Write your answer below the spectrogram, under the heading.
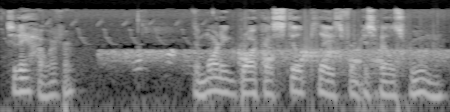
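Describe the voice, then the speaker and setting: A man's voice: mid-range voice, fairly even intonation, normal speed. A man livestreaming a visual novel, reading it aloud and commenting, often stumbling over the words. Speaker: game livestreamer. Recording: loud background noise.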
